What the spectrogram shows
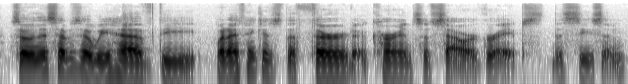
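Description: A man's voice: medium pitch, steady tone, fairly quick, gravelly. A man co-hosting a casual TV recap chat, making dry, wry remarks. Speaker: podcast co-host.

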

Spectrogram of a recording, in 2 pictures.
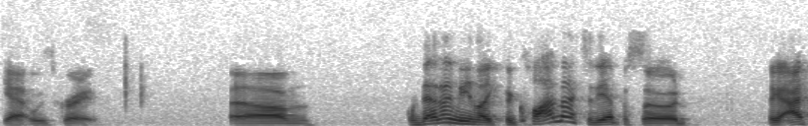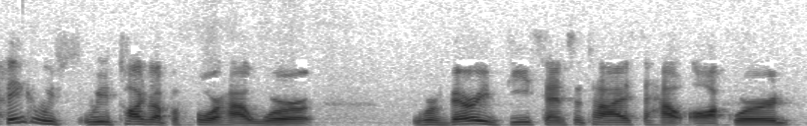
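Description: A man's voice: mid-range voice, very animated, normal speed, no echo, phone-quality sound. A man co-hosting a casual TV recap chat, talking loosely with lots of "like" fillers. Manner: loose and rambling, many "like" fillers. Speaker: podcast co-host.

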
